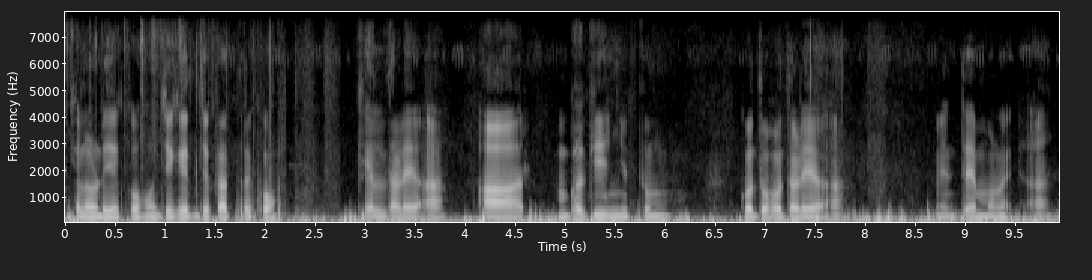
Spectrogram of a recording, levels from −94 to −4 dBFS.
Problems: constant background noise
